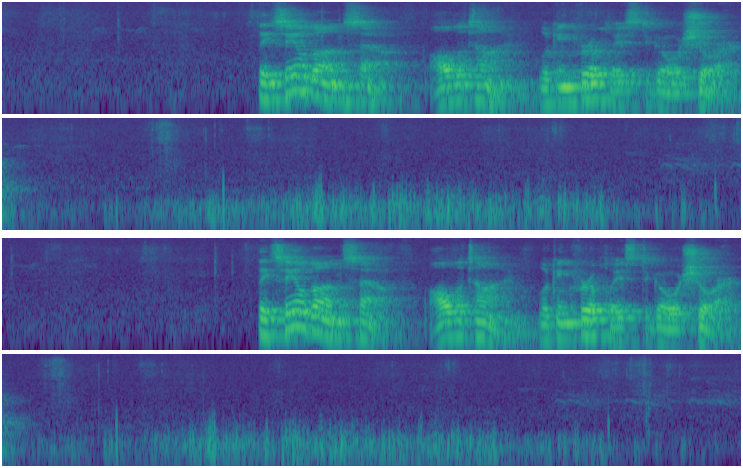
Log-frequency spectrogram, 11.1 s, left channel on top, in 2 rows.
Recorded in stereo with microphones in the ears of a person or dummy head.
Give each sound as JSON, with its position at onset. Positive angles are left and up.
{"t": 1.9, "sound": "a man speaking", "side_deg": -45, "distance_m": 1.4}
